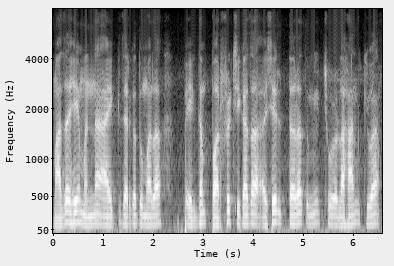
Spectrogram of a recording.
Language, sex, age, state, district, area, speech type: Marathi, male, 30-45, Maharashtra, Buldhana, urban, spontaneous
